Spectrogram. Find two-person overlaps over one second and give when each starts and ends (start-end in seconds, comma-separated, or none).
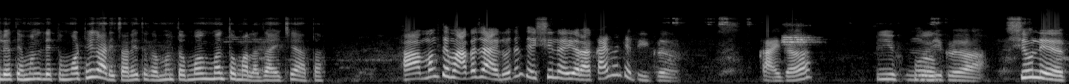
none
